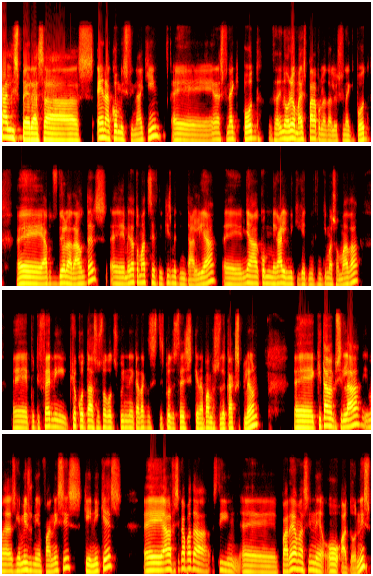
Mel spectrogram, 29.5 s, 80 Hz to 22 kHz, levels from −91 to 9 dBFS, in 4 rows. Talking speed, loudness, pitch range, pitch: 175 wpm, -16 LUFS, 130-160 Hz, 140 Hz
